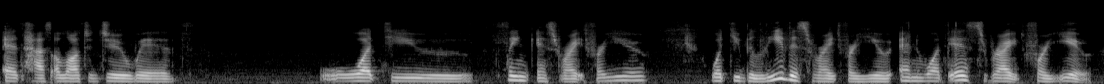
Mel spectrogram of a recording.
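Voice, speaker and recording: Low, slow, hoarse woman reading tarot. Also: steady tone, highs cut off. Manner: gentle, hesitant with many fillers. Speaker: tarot reader. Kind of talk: monthly astrology love forecast.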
